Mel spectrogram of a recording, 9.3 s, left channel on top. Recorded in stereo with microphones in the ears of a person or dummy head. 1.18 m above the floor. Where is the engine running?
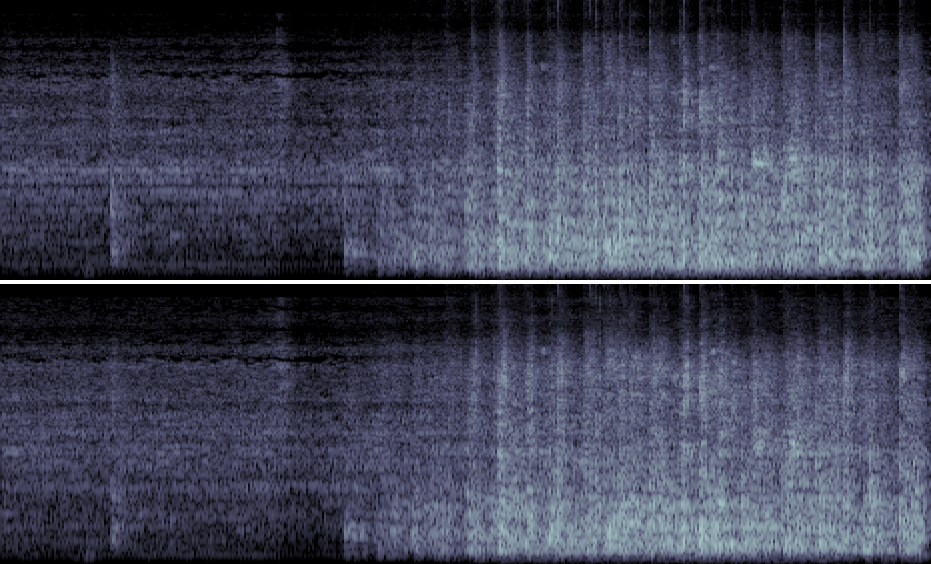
20° left (ahead or behind), 5 m.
